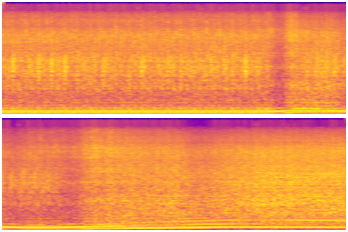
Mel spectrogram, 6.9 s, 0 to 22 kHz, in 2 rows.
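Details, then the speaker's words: 1999 Jeep Cherokee XJ before exhaust replacement, old welded muffler with catalytic converter: deep steady idle swelling as revs climb and settling again, even and rhythmic; healthy exhaust, owner just wants a throatier tone. "It's not too bad, but we're going to be replacing it with something different today, because I want to change the tone a little bit. Instead of having that driving drone that I'm kind of getting bored of, I want something a little bit different, something hopefully a little bit more aggressive or throaty."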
